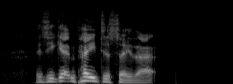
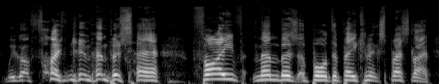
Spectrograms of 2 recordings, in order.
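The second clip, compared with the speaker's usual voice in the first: loud, high, chanting thanks for gifted members; hyped shout-out; 11 semitones higher, 10 dB louder, slower than usual. Acted. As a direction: pump up the chat like a hype man.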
